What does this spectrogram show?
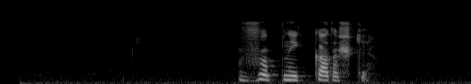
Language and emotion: Russian, angry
